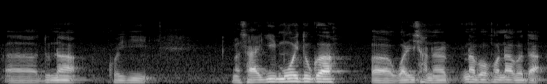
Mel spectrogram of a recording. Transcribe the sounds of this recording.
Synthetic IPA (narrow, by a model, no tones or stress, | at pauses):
dunakʰojɡi | ŋɐsajɡimojduɡɐ | waɾisanɐɾk̚nɐbɐɦotnɐβɐdɐ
